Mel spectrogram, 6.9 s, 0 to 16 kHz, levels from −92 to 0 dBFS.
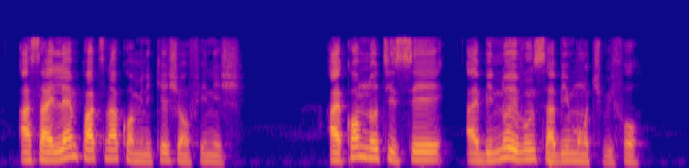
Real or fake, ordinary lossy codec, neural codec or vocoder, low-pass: real; none; none; 7.2 kHz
